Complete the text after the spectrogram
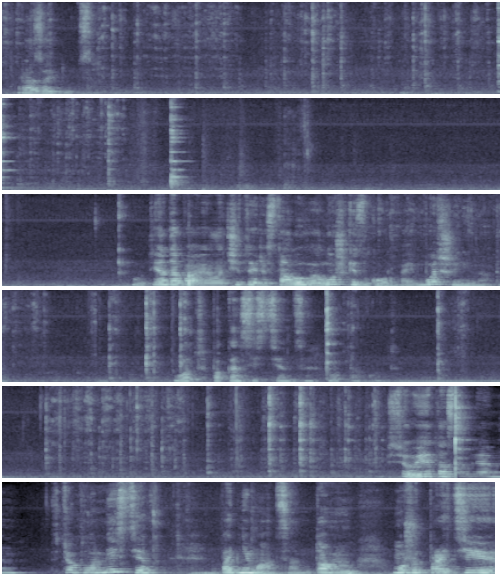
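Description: A whisk beats batter in a bowl with quick clinking taps.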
